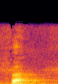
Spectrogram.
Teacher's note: kuna fa inatoka sehemu ya lower lip, sehemu ya mdomo ya chini kabisa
